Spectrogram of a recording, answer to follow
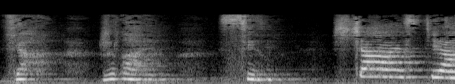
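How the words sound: It is said in a showy, emotional way.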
